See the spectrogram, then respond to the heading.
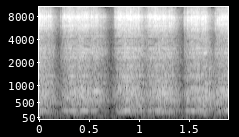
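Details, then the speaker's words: Craftsman mower, blade swung by hand: harsh gritty scraping rasp in bursts, about three per second; owner suspects the spindles are rusted up; grinding spindle. "sounds like the spindles are all rusted up"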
